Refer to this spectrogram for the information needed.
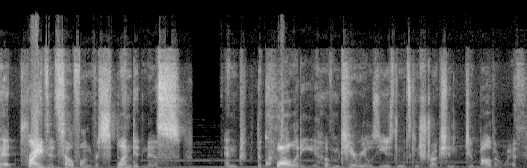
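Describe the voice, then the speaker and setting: Someone puts on a raspy character voice at a middle pitch and a moderate pace. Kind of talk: horror narration. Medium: actual play. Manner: calm, descriptive.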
